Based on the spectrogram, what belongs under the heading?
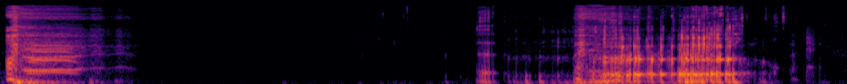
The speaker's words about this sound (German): und von Sprite muss man ja so eklig rübsen. Jetzt erzwinge es nicht. Ein Schluck und ich muss direkt rübsen.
